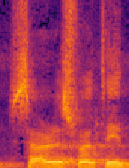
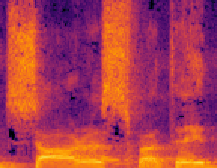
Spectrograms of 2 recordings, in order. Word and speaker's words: Sarasvate: Sarasvati Devi is a goddess who we worship, but in this context, in this pranam mantra, we should be chanting Sarasvate Devi.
